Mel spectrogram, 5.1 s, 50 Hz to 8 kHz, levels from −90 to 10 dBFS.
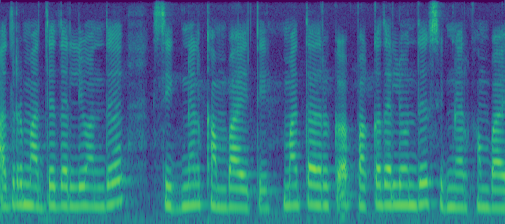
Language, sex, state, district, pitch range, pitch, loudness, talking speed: Kannada, female, Karnataka, Dharwad, 210-225 Hz, 220 Hz, -17 LUFS, 140 wpm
